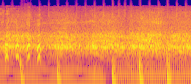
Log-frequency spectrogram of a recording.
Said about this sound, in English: Let's see what happens as the crowd chants Spud. It's like the Olympics.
